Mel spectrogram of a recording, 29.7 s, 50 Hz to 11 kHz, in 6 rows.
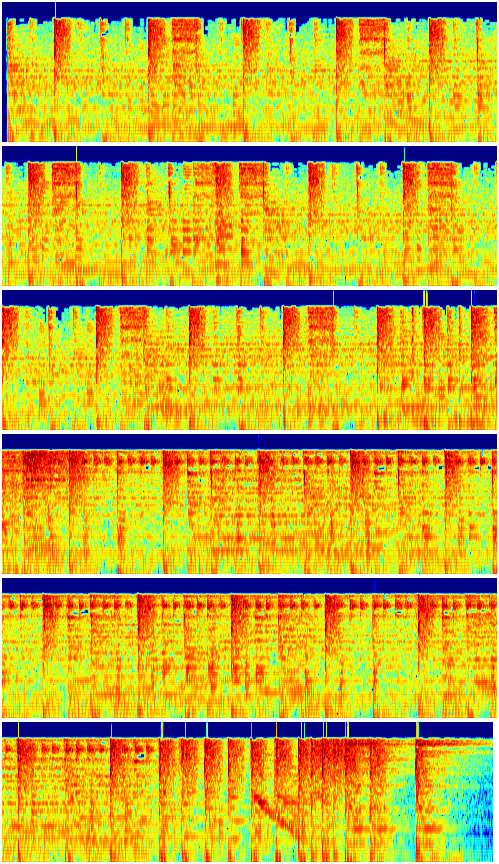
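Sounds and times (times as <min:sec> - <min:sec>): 
1970s disco music: 0:00.0 - 0:29.3.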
